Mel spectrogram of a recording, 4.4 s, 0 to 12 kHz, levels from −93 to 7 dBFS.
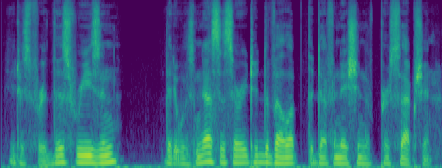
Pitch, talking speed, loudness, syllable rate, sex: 120 Hz, 205 wpm, -16 LUFS, 6.8 syllables/s, male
